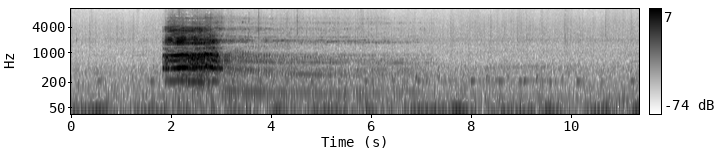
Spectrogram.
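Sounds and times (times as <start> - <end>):
faint low rumble: 0.0 - 11.3
speech: 1.8 - 2.4
Asian elephant trumpeting: 1.8 - 7.2.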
